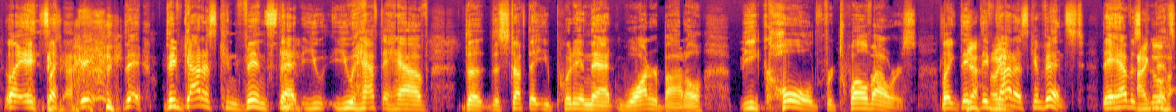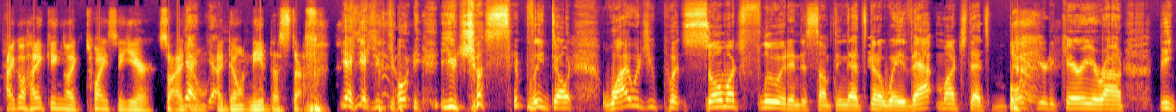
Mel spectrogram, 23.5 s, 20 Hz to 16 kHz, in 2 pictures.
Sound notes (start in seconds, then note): 14.8 laughs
